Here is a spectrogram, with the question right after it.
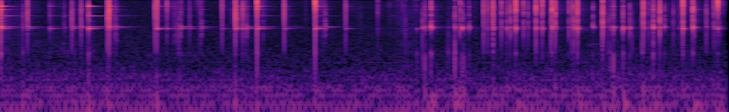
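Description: A ceramic mug shaped like a Poké Ball is tapped gently, giving a series of bright, chime-like clinks with short, glassy rings. Sparse taps in the first few seconds give way to quicker, denser tapping toward the end.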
